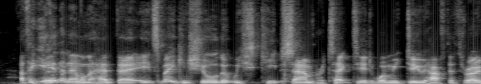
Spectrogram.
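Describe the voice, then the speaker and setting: With a Northumbrian accent, the speaker talks at a very fast pace with ordinary pitch variation. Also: man, medium pitch for a man. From northern England, Northumberland. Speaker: podcast co-host. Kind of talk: casual chat.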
